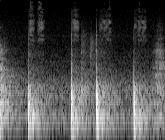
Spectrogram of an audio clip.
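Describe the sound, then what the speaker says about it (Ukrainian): A pen scratches on paper nearby, giving four short, soft strokes a second or so apart. Each begins with a crisp onset and fades quickly, with quiet gaps in between. "Запишу, записуємо так"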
